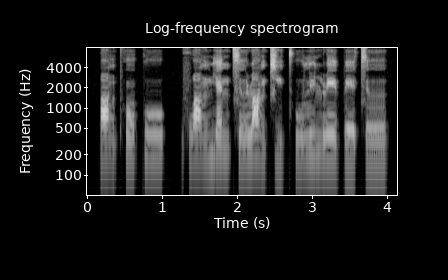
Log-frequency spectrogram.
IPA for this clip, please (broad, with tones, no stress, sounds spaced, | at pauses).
ɑ˨˩ ŋ pʰ o˧˥ ʊ̯ k u˥ | f w ɑ˧˥ ŋ m j ɛ˥ n t͡s ɹ̩˧˥ ɻ ɑ˥˩ ŋ t͡ɕ i˨˩ t̪ʰ u˧˥ l y˥˧ n ɻ e˥˩ ɪ̯ p e˨˩ ɪ̯ t͡s ɹ̩˥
